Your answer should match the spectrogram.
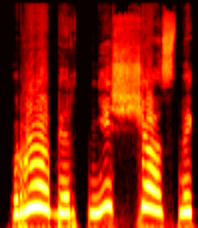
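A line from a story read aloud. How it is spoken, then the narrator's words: Shout. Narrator (Russian): крикнул Гленарван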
